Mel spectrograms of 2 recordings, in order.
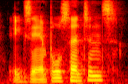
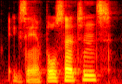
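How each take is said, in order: No difference in how they are said.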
